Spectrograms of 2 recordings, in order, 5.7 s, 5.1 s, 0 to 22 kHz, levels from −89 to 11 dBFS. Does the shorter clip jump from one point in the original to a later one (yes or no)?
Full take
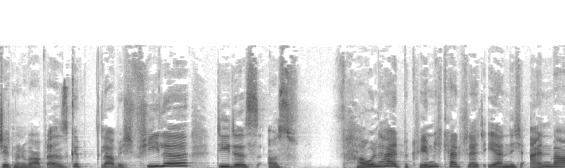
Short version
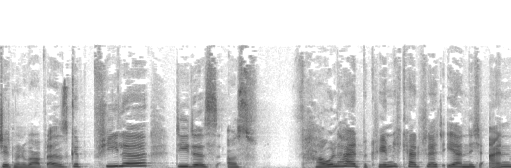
yes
